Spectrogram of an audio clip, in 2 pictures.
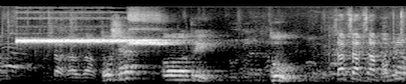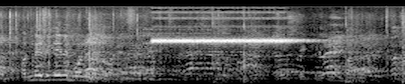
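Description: A referee's whistle blows long and loud in an echoing hall.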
